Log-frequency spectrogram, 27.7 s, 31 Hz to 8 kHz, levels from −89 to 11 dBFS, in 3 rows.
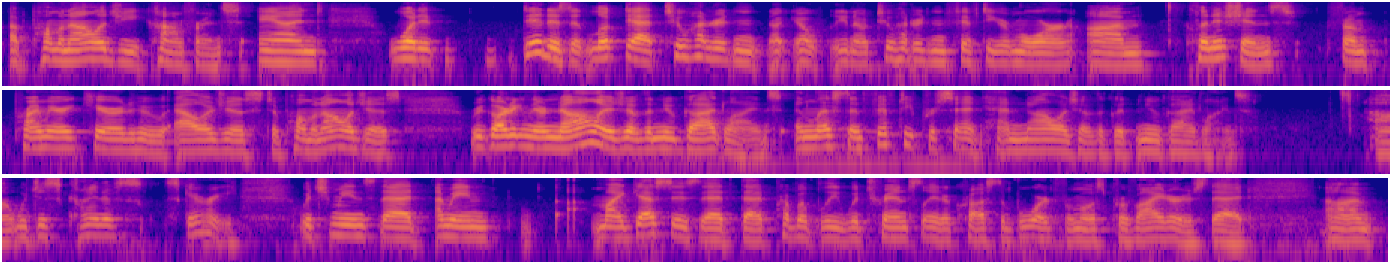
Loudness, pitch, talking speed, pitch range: -26 LUFS, 160 Hz, 160 wpm, 145-180 Hz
